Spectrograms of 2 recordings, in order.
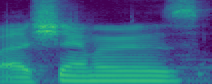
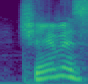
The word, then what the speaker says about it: Seamus: Seamus is a weird spelling. It's spelled like that. And it's very impossible to know that that's how you would pronounce that term if you just saw it written.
